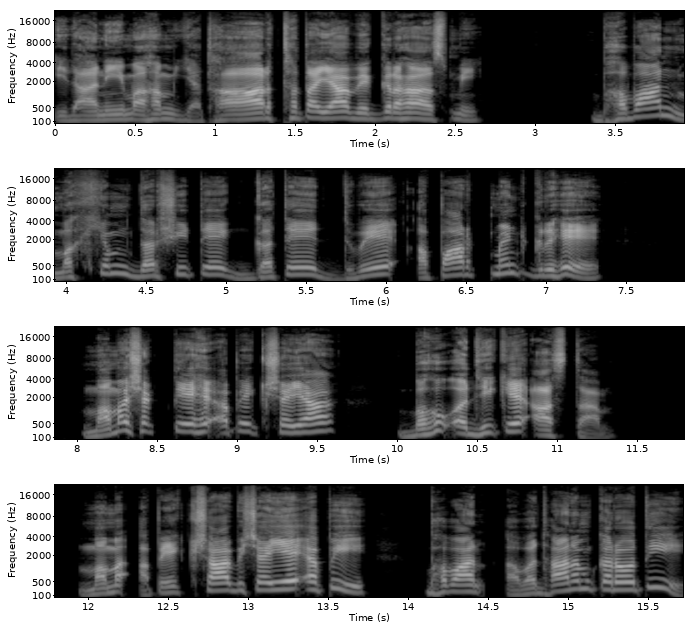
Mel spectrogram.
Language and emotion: Sanskrit, angry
